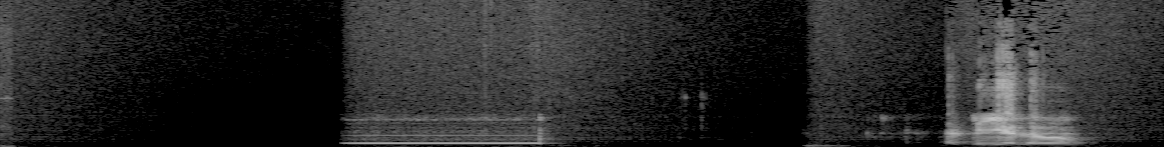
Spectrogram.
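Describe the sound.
A single steady electronic ringing tone of an outgoing phone call sounds for about a second, followed by a short pause, a faint click, and then a voice answering on the line.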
